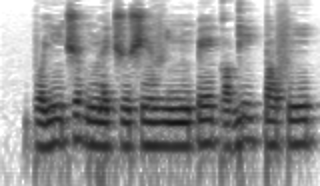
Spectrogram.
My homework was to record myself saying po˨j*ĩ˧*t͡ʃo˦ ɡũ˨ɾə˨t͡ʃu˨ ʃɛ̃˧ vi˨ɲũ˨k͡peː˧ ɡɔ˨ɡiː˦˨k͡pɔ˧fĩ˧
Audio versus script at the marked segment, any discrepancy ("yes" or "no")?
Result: no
